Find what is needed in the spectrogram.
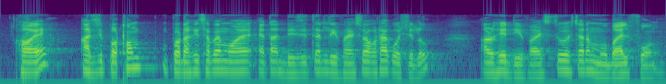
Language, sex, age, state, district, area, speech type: Assamese, male, 18-30, Assam, Sonitpur, rural, spontaneous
